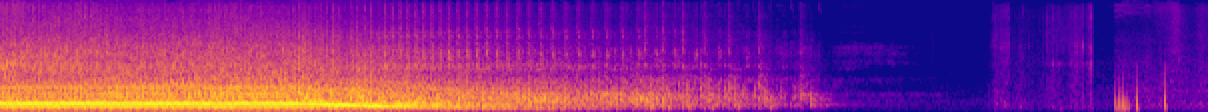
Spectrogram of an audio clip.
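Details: Free roadside MTD push mower, small engine: even, steady buzz, then winds down smoothly and stops; normal running.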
